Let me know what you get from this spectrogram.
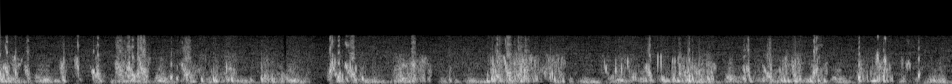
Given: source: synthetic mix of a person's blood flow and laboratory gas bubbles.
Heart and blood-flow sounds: Doppler ultrasound of blood flow; precordium
0.00-0.33 s: bubbles
0.57-0.69 s: bubbles
0.73-0.84 s: bubbles
0.90-1.06 s: bubbles
1.14-1.51 s: bubbles
1.68-2.39 s: bubbles
2.49-2.55 s: bubbles
2.59-2.88 s: bubbles
3.26-3.67 s: bubbles
3.92-4.33 s: bubbles
4.48-4.53 s: bubbles
4.84-5.66 s: bubbles
6.00-6.10 s: bubbles
6.12-7.19 s: bubbles
7.41-8.29 s: bubbles
8.54-8.95 s: bubbles
8.99-9.11 s: bubbles
9.15-9.23 s: bubbles
9.27-9.48 s: bubbles
From the record:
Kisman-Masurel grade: 444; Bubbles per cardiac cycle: continuous sound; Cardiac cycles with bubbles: 100%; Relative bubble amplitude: maximal (0.775 to 0.999); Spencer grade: 4 (maximum detectable bubble signal sounding continuously throughout systole and diastole of every cardiac period, and overriding the amplitude of the normal cardiac signals); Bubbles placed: only in the low amplitude regions of the cardiac cycle

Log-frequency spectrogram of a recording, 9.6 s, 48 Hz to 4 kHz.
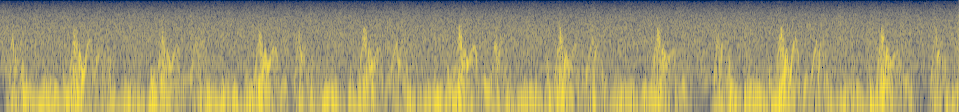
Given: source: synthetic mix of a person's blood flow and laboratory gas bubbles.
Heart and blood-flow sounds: Doppler ultrasound of blood flow; precordium
4.74-4.80 s: bubbles
5.45-5.50 s: bubbles
From the record:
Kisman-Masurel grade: 111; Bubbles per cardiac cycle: 1 to 2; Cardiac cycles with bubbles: 1 to 10%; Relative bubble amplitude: barely perceptible (0.100 to 0.250); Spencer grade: 1 (occasional bubble signal discernible with the cardiac motion signal, with majority of cardiac periods free of bubbles); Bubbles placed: only in the low amplitude regions of the cardiac cycle

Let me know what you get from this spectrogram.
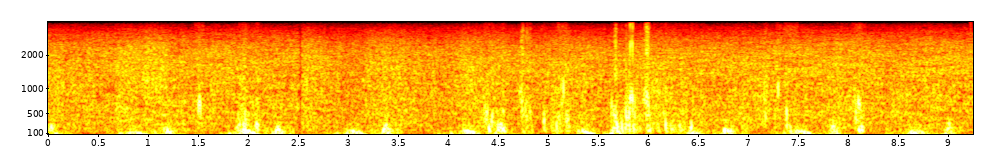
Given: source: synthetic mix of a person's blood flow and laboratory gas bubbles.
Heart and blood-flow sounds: Doppler ultrasound of blood flow; precordium
1.50-1.59 s: bubbles
1.89-2.16 s: bubbles
4.38-4.62 s: bubbles
4.73-4.88 s: bubbles
4.96-5.28 s: bubbles
5.62-6.62 s: bubbles
7.17-7.25 s: bubbles
7.29-7.53 s: bubbles
8.05-8.23 s: bubbles
From the record:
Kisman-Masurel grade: 233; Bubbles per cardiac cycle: several, 3 to 8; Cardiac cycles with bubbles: 50 to 99%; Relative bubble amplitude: loud (0.450 to 0.775); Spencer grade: 3 (all of the cardiac periods contain showers or single bubble signals, but not dominating or overriding the cardiac motion signals); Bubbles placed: only in the low amplitude regions of the cardiac cycle

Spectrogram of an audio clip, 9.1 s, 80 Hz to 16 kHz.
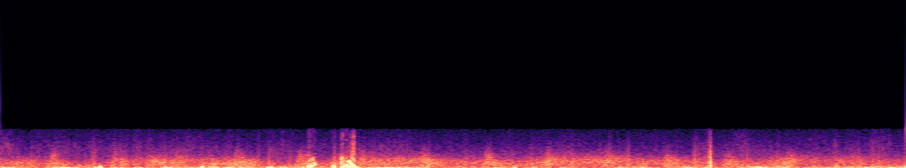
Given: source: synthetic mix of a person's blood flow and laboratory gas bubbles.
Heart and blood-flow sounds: Doppler ultrasound of blood flow; subclavian vein
3.06-3.17 s: bubbles
3.31-3.62 s: bubbles
From the record:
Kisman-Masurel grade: 213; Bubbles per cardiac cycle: several, 3 to 8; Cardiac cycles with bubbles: 1 to 10%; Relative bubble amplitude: loud (0.450 to 0.775); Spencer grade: 1 (occasional bubble signal discernible with the cardiac motion signal, with majority of cardiac periods free of bubbles); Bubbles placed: anywhere in the cardiac cycle

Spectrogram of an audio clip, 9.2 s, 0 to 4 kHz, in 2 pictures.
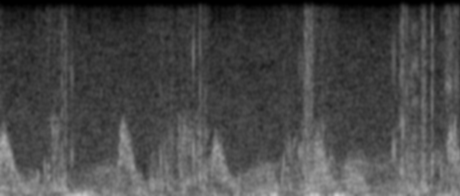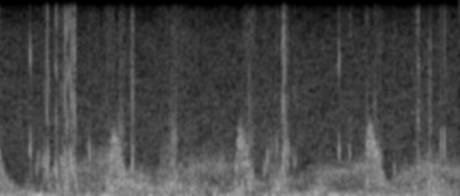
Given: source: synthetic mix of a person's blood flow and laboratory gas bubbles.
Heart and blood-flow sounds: Doppler ultrasound of blood flow; subclavian vein
0.00-0.03 s: bubbles
0.36-0.76 s: bubbles
1.48-2.11 s: bubbles
2.36-2.44 s: bubbles
2.74-3.40 s: bubbles
3.91-4.62 s: bubbles
4.88-5.43 s: bubbles
5.48-5.60 s: bubbles
5.64-6.03 s: bubbles
6.16-6.62 s: bubbles
6.79-6.87 s: bubbles
7.01-7.18 s: bubbles
7.21-7.58 s: bubbles
7.98-8.04 s: bubbles
8.09-8.13 s: bubbles
8.25-8.46 s: bubbles
8.54-8.58 s: bubbles
8.73-8.85 s: bubbles
8.88-9.10 s: bubbles
From the record:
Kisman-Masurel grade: 332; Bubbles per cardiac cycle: rolling drumbeat, 9 or more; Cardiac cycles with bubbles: 50 to 99%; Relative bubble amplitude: moderate (0.250 to 0.450); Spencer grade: 3 (all of the cardiac periods contain showers or single bubble signals, but not dominating or overriding the cardiac motion signals); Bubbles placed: anywhere in the cardiac cycle

